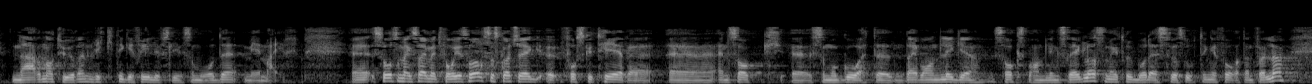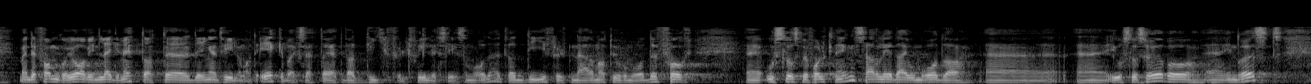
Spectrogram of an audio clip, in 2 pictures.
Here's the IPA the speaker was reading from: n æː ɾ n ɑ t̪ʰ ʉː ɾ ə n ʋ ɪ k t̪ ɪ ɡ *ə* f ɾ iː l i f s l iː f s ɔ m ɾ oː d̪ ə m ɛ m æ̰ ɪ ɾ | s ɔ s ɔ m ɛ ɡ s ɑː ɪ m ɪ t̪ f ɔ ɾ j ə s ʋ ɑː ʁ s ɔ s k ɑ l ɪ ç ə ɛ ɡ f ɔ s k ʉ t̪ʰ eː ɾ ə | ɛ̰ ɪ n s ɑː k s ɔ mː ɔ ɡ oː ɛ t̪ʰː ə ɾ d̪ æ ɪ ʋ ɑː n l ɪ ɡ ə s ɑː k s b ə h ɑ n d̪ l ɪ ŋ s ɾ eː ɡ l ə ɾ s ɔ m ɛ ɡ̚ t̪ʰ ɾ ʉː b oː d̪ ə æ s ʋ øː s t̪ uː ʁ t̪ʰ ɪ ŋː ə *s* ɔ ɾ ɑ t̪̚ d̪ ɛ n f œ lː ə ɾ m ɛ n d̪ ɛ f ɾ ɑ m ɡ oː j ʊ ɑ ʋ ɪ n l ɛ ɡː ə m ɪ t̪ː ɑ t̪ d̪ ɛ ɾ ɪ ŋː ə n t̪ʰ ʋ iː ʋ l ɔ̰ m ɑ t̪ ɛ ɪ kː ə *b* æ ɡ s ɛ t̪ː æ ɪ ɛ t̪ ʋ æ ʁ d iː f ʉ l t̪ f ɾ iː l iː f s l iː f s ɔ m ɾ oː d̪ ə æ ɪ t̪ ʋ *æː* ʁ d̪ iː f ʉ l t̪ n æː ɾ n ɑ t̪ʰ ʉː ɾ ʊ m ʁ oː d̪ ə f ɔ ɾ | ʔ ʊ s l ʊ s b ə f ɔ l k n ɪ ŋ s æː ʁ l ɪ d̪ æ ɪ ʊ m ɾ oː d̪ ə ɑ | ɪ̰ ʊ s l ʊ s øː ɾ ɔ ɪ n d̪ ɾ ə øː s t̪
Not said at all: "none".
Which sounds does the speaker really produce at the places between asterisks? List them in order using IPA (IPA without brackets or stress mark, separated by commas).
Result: ə, f, b, æ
